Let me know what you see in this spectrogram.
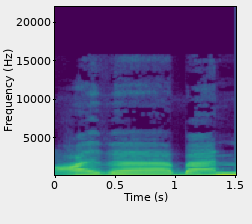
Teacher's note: এখানে যালের মাখরাজ খেয়াল রাখবো, জিহবার আগা দাঁতের আগা নরম আওয়াজ। আযাবান নুনের উপরে তাসদীদ ওয়াজিব গুন্নাহ হবে, একটু ধরে রাখবো।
